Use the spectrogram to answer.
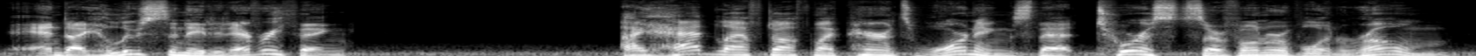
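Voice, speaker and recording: A man narrating a story in the first person in a dramatic style, with faint noise in the recording. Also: a little high.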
